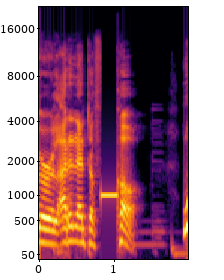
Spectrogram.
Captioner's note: beep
